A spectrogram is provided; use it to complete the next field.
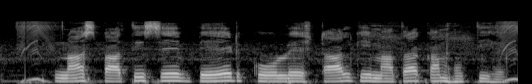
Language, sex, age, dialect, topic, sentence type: Hindi, male, 31-35, Awadhi Bundeli, agriculture, statement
